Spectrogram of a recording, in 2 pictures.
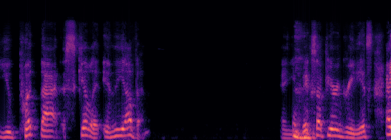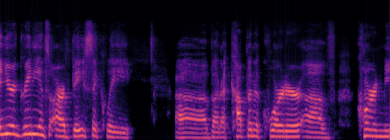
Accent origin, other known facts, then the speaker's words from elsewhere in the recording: Canada; I'm from Canada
